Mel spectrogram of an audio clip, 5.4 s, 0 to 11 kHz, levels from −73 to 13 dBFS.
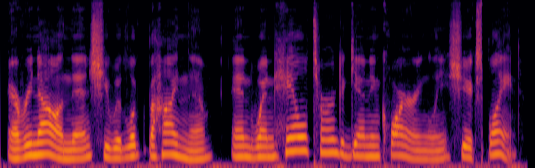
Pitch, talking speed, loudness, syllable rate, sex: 165 Hz, 190 wpm, -16 LUFS, 5.5 syllables/s, male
